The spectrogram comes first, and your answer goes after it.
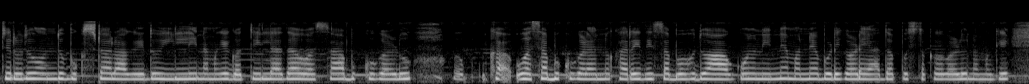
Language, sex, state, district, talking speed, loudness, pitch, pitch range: Kannada, female, Karnataka, Raichur, 115 wpm, -22 LUFS, 250 Hz, 245-255 Hz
